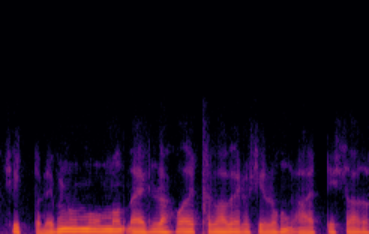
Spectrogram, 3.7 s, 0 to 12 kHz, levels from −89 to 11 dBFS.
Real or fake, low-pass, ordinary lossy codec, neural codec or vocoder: fake; 7.2 kHz; Opus, 24 kbps; codec, 16 kHz, 2 kbps, FunCodec, trained on Chinese and English, 25 frames a second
